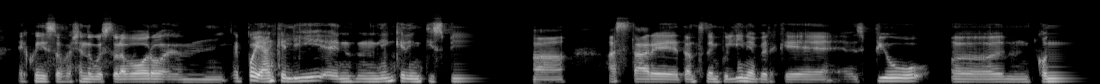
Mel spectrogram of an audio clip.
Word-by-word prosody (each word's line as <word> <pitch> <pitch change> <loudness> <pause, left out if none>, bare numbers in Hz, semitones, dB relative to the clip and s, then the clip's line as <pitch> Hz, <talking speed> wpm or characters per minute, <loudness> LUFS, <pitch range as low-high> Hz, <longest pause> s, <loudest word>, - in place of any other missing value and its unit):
e - - -8
quindi 140 -1 0
sto 130 - +3
facendo 125 +1 -1
questo 120 -1 +1
lavoro. 125 +1 +3
Ehm, 115 -2 -8
e 145 -2 -7
poi - - +8
anche 150 +3 +4
li 160 +5 +2
ehm, 135 -1 -1
LinkedIn 135 +1 0
ti 135 - -9
spinge 140 +1 -3 0.4
a 115 0 -3 0.4
a - - +2
stare 125 -2 +2
tanto 125 +3 -4
tempo 130 -1 -2
in 125 - -3
linea 145 -4 +3
perché 120 0 -4
s - - -10
più, 150 -1 +2 0.3
ehm, 125 -1 -3
con 135 0 -2
130 Hz, 145 wpm, -23 LUFS, 120-140 Hz, 0.4 s, poi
